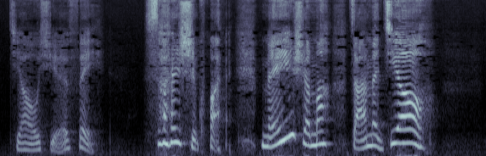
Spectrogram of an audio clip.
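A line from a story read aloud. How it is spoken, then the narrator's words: Wry, muttering to himself. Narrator (Chinese): 爸爸苦笑了好一会儿，自言自语地说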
